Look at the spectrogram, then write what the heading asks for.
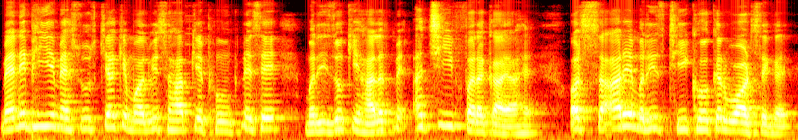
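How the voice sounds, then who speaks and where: A man's voice: on the high side, lively intonation, normal speed. A man reading a scripted first-person moral story as a storyteller.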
